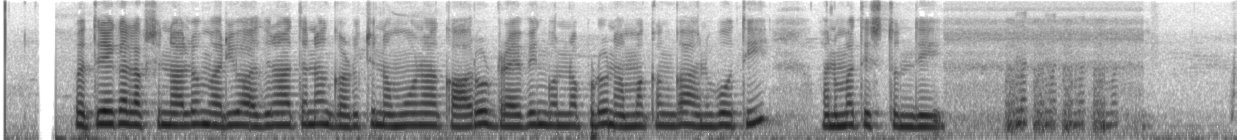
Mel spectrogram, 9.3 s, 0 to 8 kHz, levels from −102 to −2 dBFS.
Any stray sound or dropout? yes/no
yes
